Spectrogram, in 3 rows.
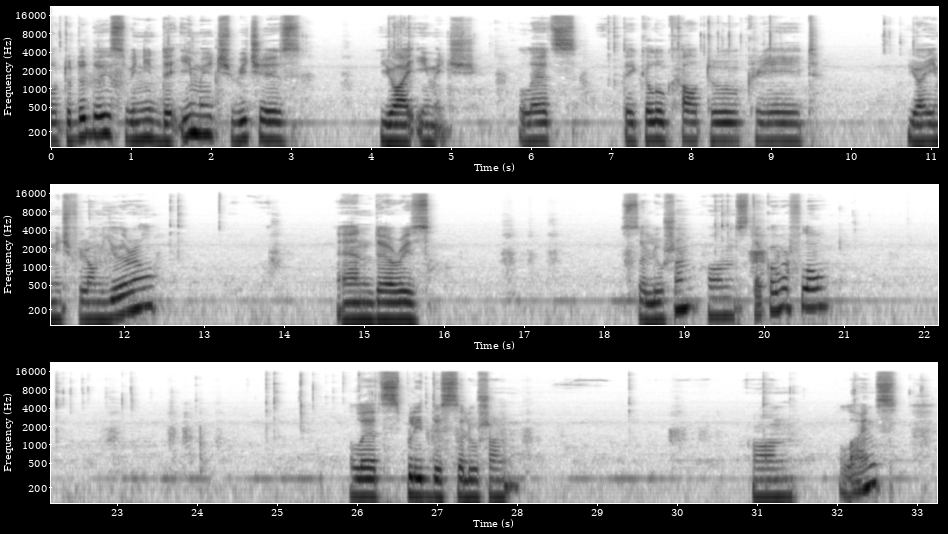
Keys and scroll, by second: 0.0 super+v, 8.4 super+v, 9.0 super+space, 10.6 Return, 22.4 super+c, 23.0 super+Tab, 25.9 Down, 26.2 Return.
